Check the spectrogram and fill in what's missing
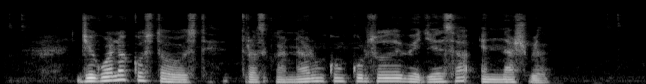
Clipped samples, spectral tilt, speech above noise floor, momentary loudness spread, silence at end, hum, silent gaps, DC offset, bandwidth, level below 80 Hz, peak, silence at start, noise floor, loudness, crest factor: under 0.1%; -6.5 dB/octave; 41 dB; 11 LU; 1 s; none; none; under 0.1%; 11.5 kHz; -54 dBFS; -2 dBFS; 0.75 s; -61 dBFS; -22 LUFS; 20 dB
